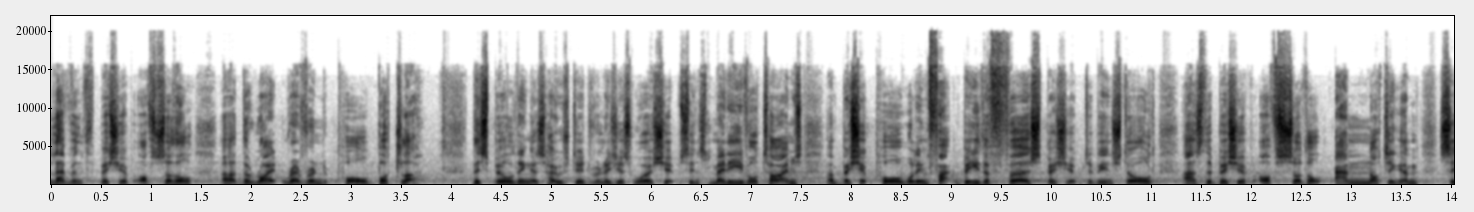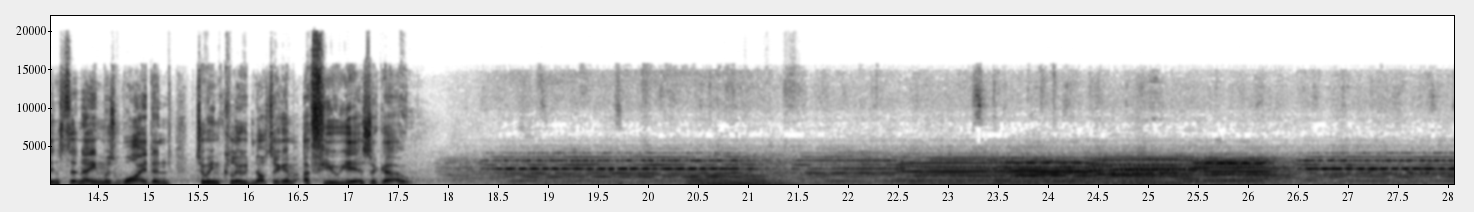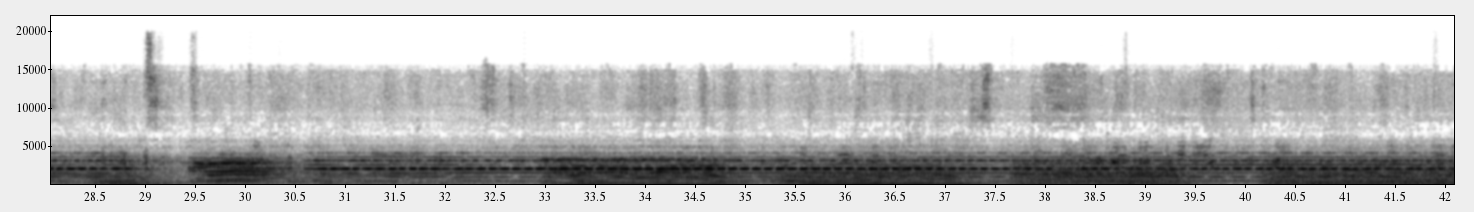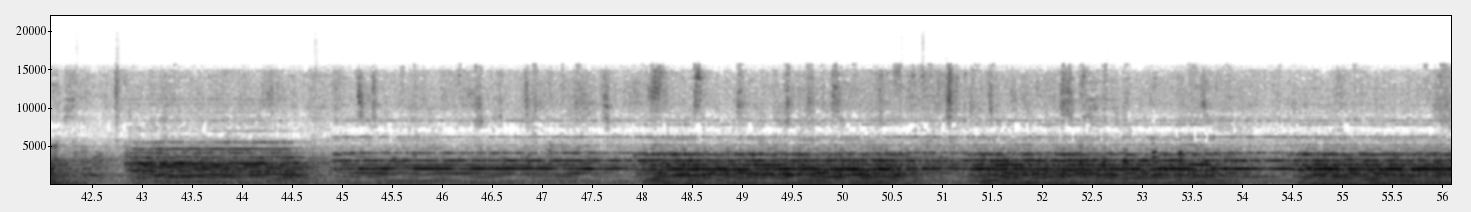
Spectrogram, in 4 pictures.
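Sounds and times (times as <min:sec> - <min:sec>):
pipe organ chords: 0:17.7 - 0:56.0
deep organ pedal bass note: 0:18.4 - 0:32.2, 0:32.9 - 0:46.6, 0:47.8 - 0:56.0.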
